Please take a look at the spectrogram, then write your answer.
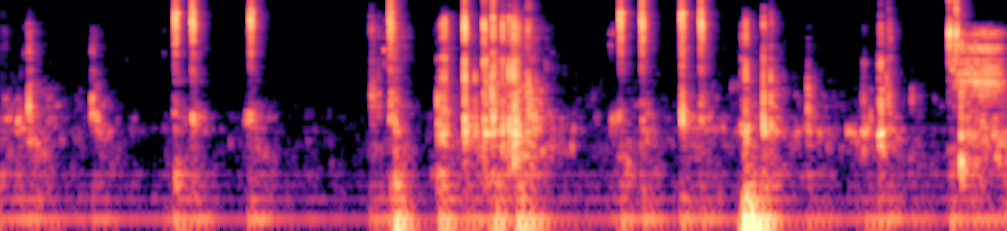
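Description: Sharp mouse clicks and a few keyboard taps while formatting a document in a Korean word processor, scattered irregularly, close and fairly quiet, with no talking.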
